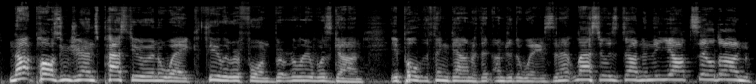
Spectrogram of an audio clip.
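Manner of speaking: steady rhythmic verse read aloud; poem reading. A narrator's reading. Reading a rhyming horror poem to viewers, rhythmic storytelling.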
